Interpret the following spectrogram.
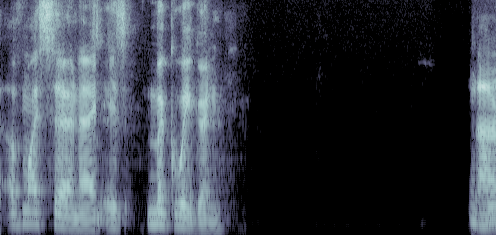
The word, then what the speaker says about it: McGuigan: it's a northern irish catholic surname and it's pronounced mcguigan um although dialects may vary i mean my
